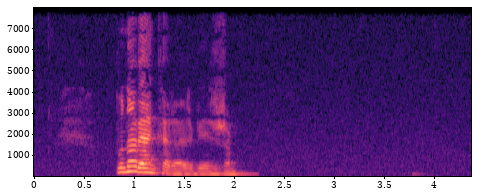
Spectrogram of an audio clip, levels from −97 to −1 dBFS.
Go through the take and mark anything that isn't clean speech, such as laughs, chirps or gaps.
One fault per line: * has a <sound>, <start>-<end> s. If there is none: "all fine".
all fine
